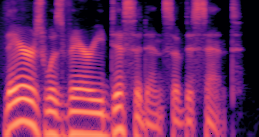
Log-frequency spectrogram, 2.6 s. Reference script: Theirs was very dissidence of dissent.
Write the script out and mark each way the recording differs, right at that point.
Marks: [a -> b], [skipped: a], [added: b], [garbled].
Theirs was very dissidence of dissent.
